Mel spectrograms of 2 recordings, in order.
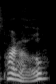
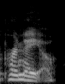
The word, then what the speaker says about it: Parnello: So, if I go somewhere, they say, "Is it Parnello or Parneo?" Because in Spanish, two L's makes more of a Y sound.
